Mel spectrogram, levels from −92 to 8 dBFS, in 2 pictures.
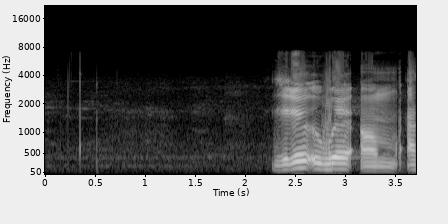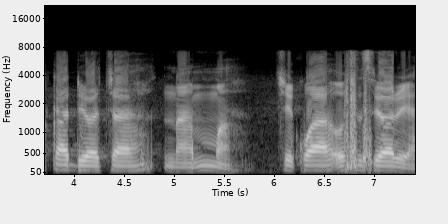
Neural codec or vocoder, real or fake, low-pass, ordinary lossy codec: none; real; 7.2 kHz; none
